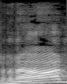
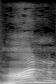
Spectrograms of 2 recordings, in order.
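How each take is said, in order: First: The word begins with an R sound. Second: The word begins with an H sound. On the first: This is the standard Thai form. "ไทยก็ร้อนนะ" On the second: This is the northern local dialect form. "ก็เมืองก็ฮ้อนนะ"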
